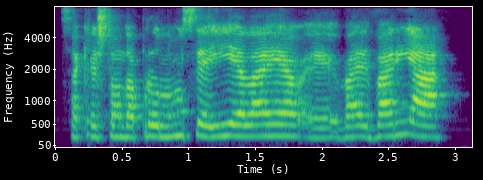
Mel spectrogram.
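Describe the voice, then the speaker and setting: A woman's voice: on the high side, level tone, moderate pace. A woman with a Brazilian Portuguese accent teaching an online class over a video call, explaining patiently and often checking in with tag questions. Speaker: English teacher.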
